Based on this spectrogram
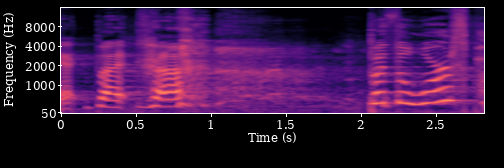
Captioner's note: audience laughs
